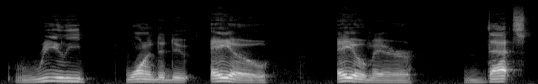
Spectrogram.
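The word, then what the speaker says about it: Éomer: much in a sense I think the correct pronunciation will be more like elmir so it's like you say it so fast that it's basically one syllable and basically sounds like one sound even though it's really not so elmir failed in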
